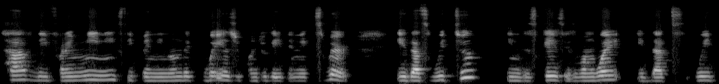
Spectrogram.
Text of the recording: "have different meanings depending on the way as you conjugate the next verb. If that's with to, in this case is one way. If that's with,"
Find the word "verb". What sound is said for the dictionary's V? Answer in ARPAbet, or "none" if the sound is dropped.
W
